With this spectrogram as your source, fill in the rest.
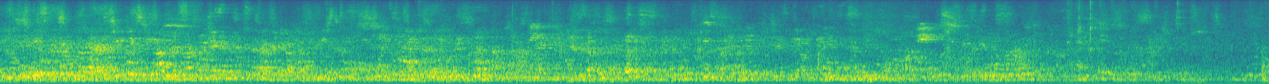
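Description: A crowd of men and women chat and greet each other all at once in a large echoing hall.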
